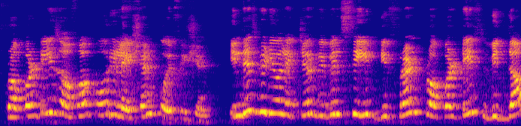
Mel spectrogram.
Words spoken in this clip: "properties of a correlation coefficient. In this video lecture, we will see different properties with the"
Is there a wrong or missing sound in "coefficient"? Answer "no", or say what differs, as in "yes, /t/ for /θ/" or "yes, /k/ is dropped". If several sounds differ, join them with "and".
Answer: no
